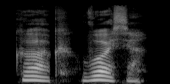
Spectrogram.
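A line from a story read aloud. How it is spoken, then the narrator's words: Repeated question. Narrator (Russian): Повторяет вопрос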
